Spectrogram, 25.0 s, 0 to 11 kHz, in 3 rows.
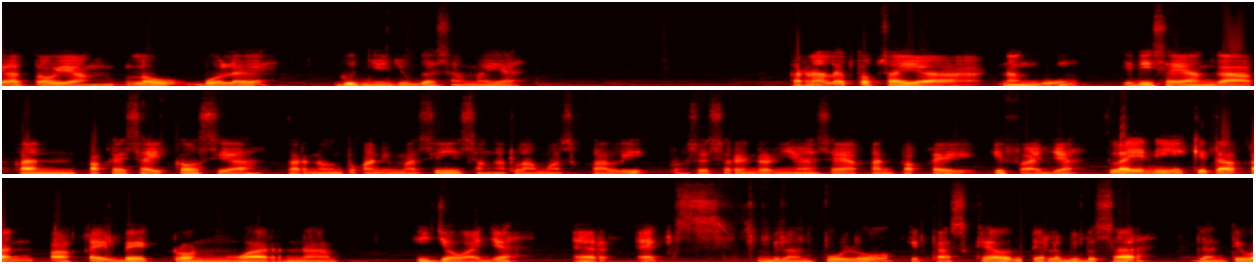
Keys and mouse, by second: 2.2 click, 9.6-15.5 drag, 23.6 click, 24.8 click.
